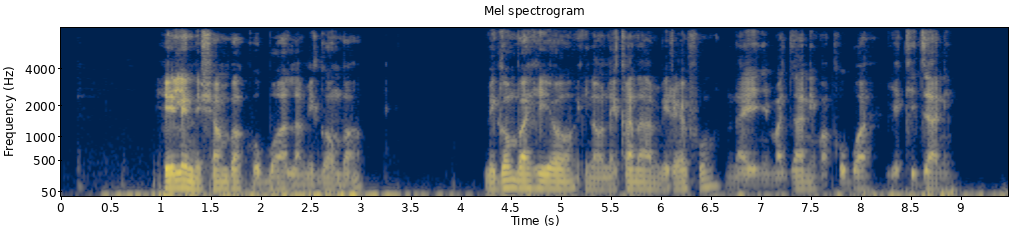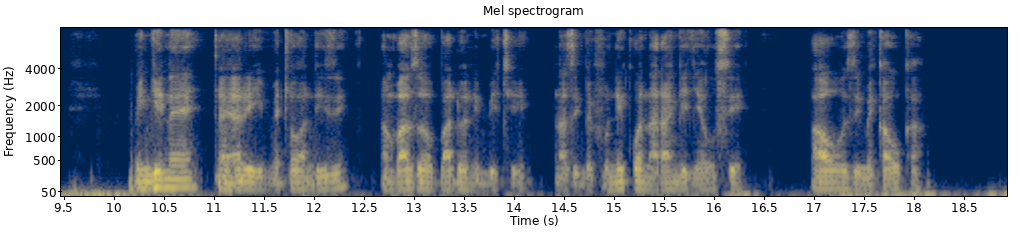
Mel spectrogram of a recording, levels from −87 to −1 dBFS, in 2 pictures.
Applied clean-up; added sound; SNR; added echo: neural mask model DeepFilterNet 3.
